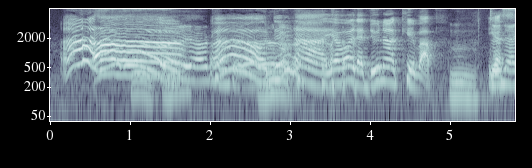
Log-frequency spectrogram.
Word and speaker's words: Döner: It is the famous, let's see if I can pronounce this right with the umlaut, Döner. Yeah, okay. Döner.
